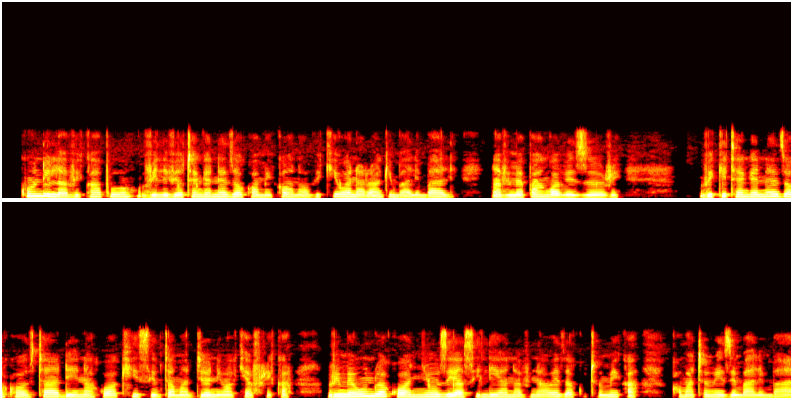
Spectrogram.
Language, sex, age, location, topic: Swahili, female, 25-35, Nairobi, finance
